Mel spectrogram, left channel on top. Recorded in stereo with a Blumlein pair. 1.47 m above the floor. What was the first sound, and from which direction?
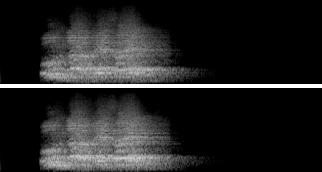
A shout, 30° right.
